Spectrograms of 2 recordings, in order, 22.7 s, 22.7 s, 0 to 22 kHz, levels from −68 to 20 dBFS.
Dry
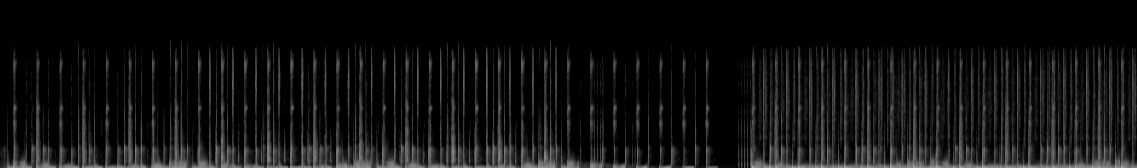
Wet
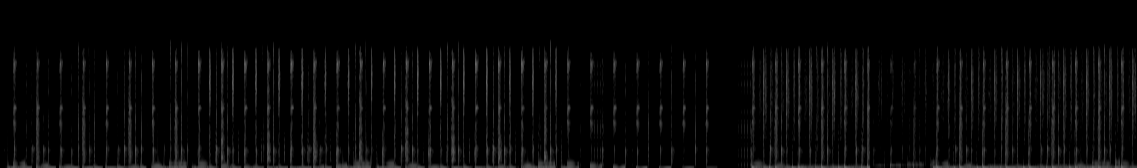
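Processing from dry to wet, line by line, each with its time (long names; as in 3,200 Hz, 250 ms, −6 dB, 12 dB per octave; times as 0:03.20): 0:17.39–0:18.65: four-pole ladder high-pass 400 Hz, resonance 55%
whole clip: first-order pre-emphasis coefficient 0.8; level −6.5 dB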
